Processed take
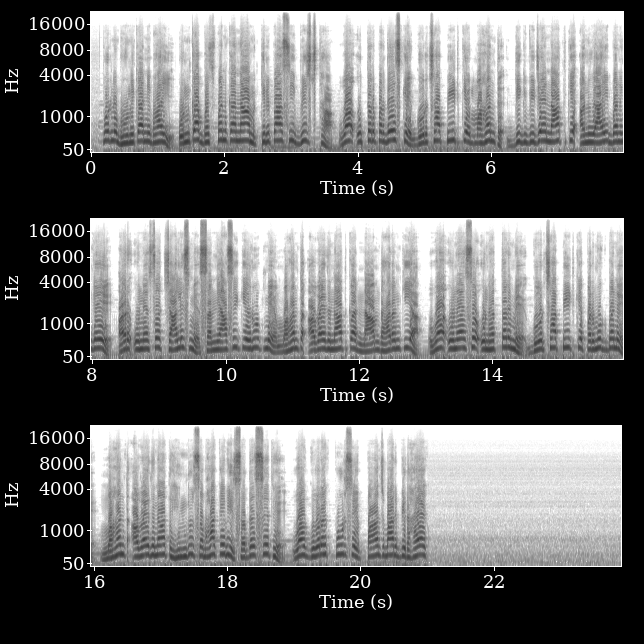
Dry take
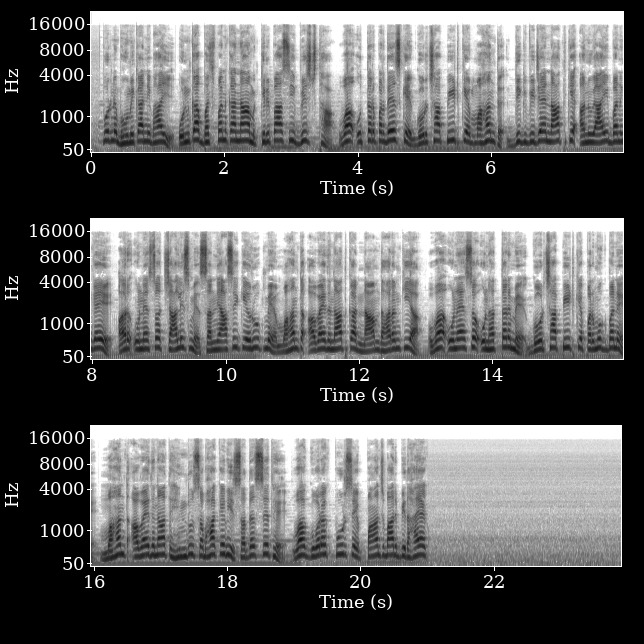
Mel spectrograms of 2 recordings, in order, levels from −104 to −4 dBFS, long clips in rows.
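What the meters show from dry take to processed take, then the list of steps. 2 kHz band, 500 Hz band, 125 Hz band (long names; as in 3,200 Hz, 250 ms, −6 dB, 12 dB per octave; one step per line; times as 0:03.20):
−12.0 dB, −13.5 dB, −12.0 dB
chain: tube saturation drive 18 dB, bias 0.8
level −8 dB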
